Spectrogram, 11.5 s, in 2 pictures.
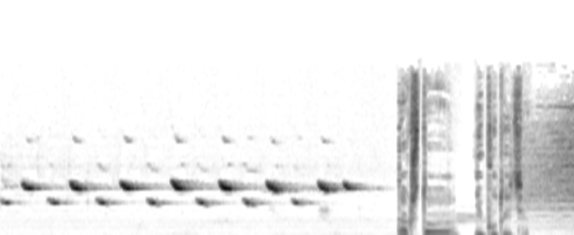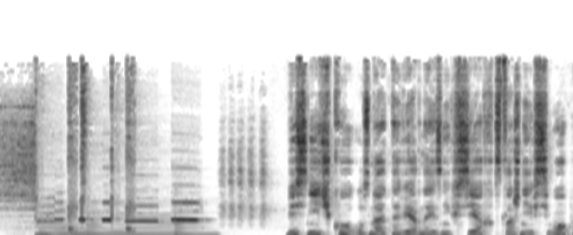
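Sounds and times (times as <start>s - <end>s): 
great tit singing: 0.0s - 8.6s
speech: 4.0s - 5.4s, 8.6s - 11.4s.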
